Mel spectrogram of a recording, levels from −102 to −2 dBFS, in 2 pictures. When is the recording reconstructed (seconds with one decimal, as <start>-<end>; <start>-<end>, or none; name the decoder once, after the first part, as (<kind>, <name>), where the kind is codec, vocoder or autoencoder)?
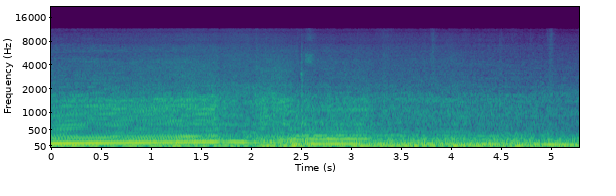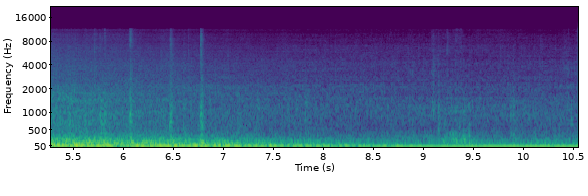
0.8-4.2 (autoencoder, DAC-VAE); 5.0-7.7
